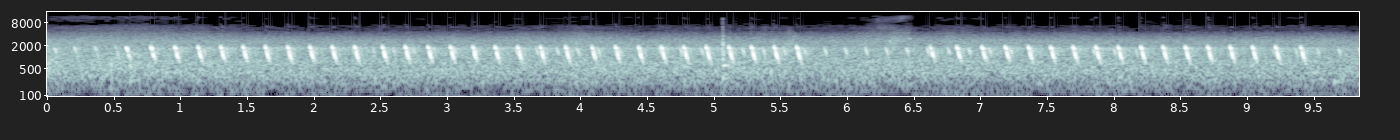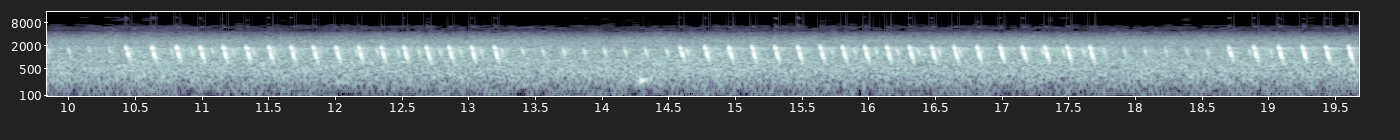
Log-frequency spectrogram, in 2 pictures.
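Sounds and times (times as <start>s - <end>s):
yotaka nightjar in Nigata: 0.0s - 19.6s.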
